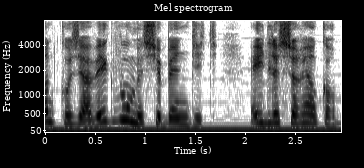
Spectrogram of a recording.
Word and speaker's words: Bendit: Monsieur Fabry, l'ingénieur des constructions, Monsieur Montbleu, le chef comptable, Monsieur Bendit, le commis pour la correspondance étrangère. Si vous parlez jamais à celui-là, ne manquez pas de l'appeler Monsieur Bendit. C'est un Anglais qui se fâche quand on prononce bandit, parce qu'il croit qu'on veut l'insulter comme si on disait voleur.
